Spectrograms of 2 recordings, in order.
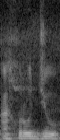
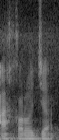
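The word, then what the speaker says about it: أخرج: Tulisannya sama dengan akhruju. Kalau akhruju saya keluar. Nah, salah, bacanya akhroja.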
